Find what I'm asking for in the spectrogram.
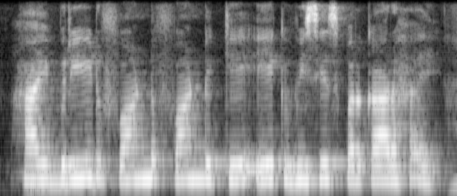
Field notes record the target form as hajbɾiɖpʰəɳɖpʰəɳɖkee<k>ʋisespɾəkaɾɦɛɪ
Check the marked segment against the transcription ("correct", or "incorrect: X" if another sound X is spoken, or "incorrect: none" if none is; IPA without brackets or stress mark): correct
